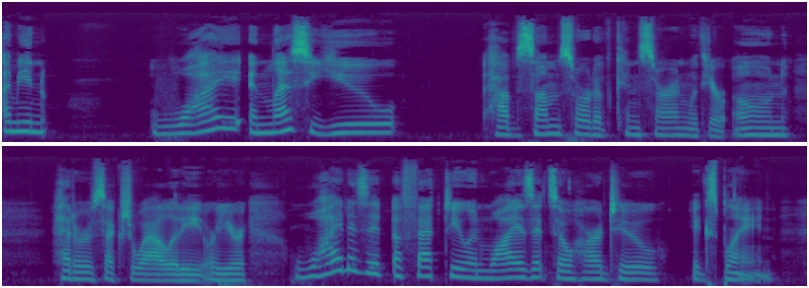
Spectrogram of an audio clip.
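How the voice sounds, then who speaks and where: In a very clean recording with a silent background, a woman in a plain, everyday voice speaks at medium pitch and a fairly slow pace, her intonation lively and her loudness very even. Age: 30s. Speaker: podcast guest. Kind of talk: casual chat.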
